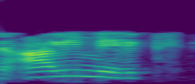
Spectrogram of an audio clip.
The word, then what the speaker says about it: Alhimik: and he's using the name yes he's saying Ali Mick which rhymes with muik and that's about a pretty good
